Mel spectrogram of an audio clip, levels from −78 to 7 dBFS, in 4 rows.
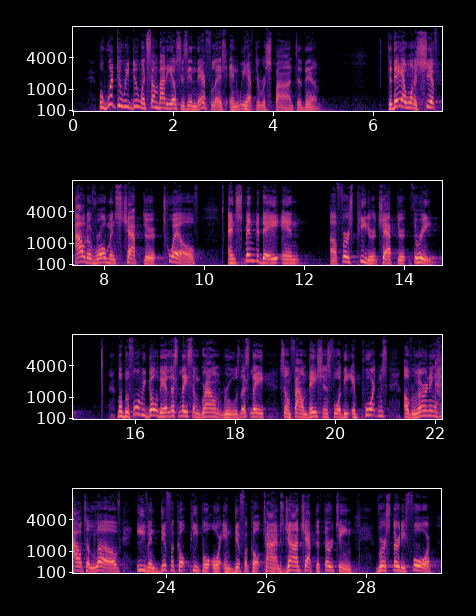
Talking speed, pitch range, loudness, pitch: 150 wpm, 145-190 Hz, -21 LUFS, 165 Hz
